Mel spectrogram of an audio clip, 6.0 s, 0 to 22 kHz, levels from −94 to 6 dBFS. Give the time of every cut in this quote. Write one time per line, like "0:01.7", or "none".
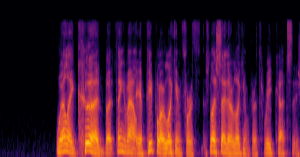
0:02.7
